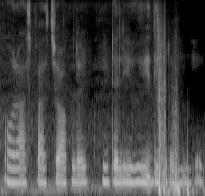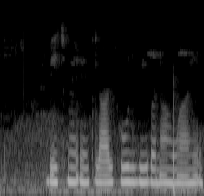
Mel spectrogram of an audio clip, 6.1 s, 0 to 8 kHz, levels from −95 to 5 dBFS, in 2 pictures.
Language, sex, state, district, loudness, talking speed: Hindi, female, Uttar Pradesh, Budaun, -30 LUFS, 185 wpm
